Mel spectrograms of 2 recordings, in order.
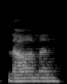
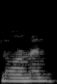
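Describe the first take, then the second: First: "Norman" as "Nahman", Boston style; tentative Boston try at "Norman"; attempted Boston accent. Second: Said in the usual way. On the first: Shown as a demonstration. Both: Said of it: "Am I saying that right?".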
